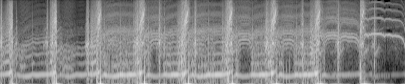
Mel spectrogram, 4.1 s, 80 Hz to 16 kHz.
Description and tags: nordy glitch 012
buzz, wave, noise, pop, glitch, click, raw, digital, idm, modular, beep, synth, nord, modulation, boop, fm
